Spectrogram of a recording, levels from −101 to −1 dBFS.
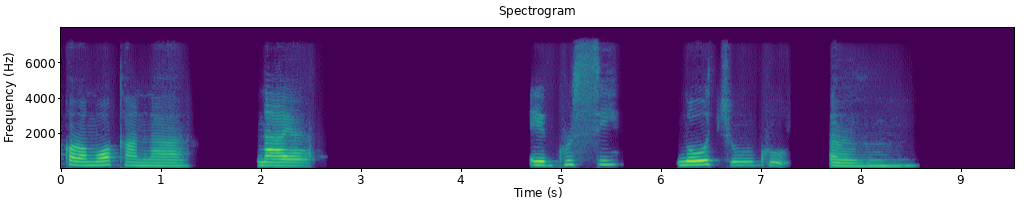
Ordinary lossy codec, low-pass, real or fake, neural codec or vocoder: none; 7.2 kHz; fake; codec, 16 kHz, 0.5 kbps, X-Codec, HuBERT features, trained on balanced general audio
